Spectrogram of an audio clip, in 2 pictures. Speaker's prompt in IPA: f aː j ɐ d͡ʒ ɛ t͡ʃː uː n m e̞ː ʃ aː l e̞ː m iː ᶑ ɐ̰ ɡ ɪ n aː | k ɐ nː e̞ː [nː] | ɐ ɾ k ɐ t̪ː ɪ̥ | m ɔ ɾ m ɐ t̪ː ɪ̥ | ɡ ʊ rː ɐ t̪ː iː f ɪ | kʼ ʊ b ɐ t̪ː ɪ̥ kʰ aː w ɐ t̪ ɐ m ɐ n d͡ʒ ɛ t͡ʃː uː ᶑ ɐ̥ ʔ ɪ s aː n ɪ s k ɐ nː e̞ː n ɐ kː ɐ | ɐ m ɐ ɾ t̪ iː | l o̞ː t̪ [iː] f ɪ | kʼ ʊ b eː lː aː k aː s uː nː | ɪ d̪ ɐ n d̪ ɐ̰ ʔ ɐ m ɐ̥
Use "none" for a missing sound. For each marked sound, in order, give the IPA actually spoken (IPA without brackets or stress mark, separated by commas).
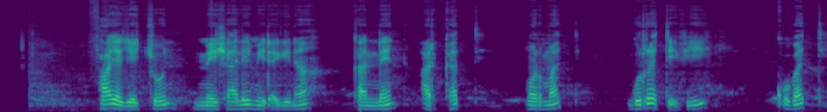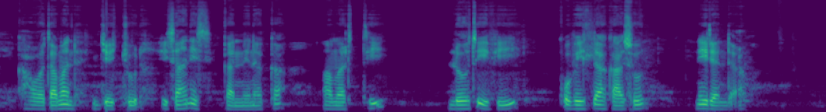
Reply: n, iː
